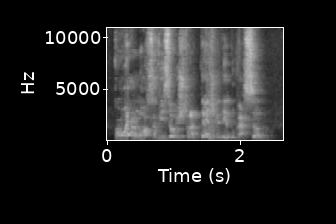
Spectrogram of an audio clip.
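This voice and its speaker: A man's extremely high-pitched voice at a very fast pace, ordinary pitch variation, with audible room echo and noticeable background noise. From Brazil. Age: 70s. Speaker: career consultant. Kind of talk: panel discussion.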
